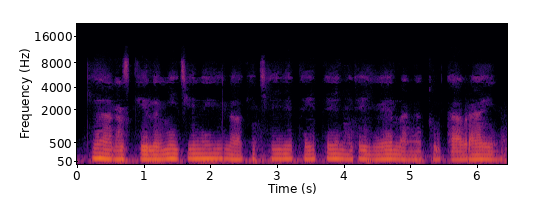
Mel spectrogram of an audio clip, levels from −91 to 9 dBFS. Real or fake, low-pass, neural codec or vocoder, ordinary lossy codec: fake; 14.4 kHz; codec, 32 kHz, 1.9 kbps, SNAC; AAC, 32 kbps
